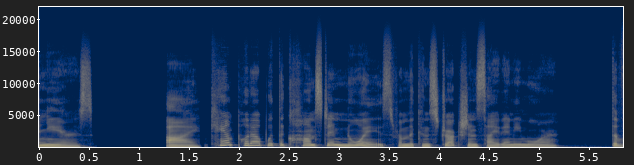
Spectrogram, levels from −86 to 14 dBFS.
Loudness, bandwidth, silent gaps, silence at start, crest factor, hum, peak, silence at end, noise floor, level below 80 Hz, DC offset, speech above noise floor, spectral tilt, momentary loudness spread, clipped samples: -27 LUFS; 17.5 kHz; none; 0 s; 20 dB; none; -8 dBFS; 0 s; under -90 dBFS; -68 dBFS; under 0.1%; over 64 dB; -5.5 dB/octave; 8 LU; under 0.1%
